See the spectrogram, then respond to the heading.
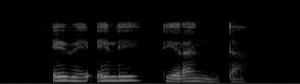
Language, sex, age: Northern Sotho, male, 22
